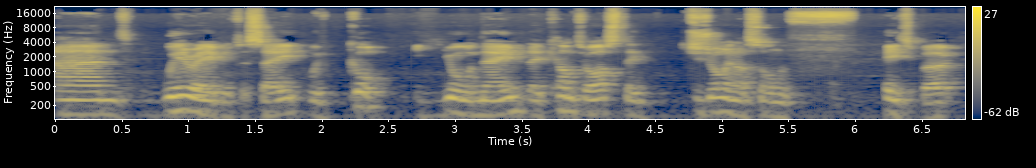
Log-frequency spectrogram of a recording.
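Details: Stuttering since early childhood, persisting throughout his career, in an adult male civil servant.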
